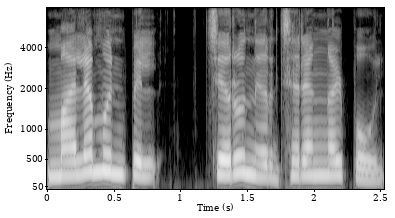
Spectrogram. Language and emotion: Malayalam, neutral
